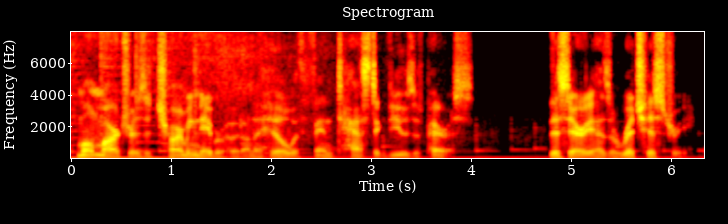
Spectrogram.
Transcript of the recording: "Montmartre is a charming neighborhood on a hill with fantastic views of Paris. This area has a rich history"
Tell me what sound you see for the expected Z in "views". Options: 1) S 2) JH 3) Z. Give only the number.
3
